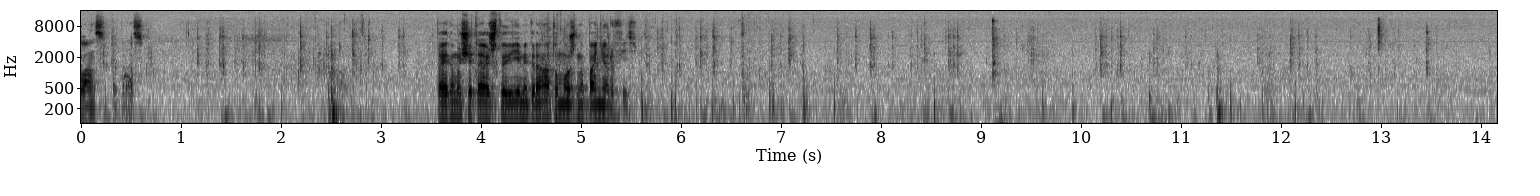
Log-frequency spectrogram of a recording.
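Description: Footsteps tread on a hard floor indoors.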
